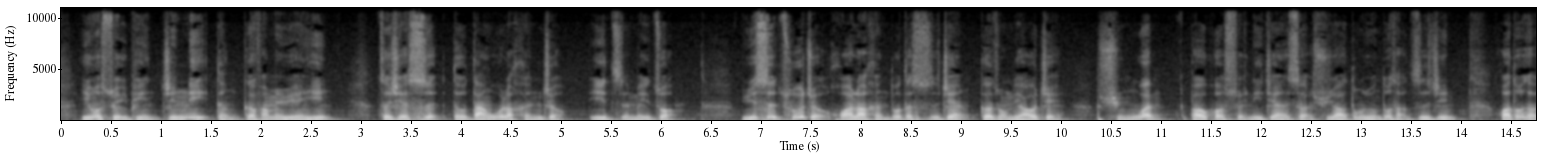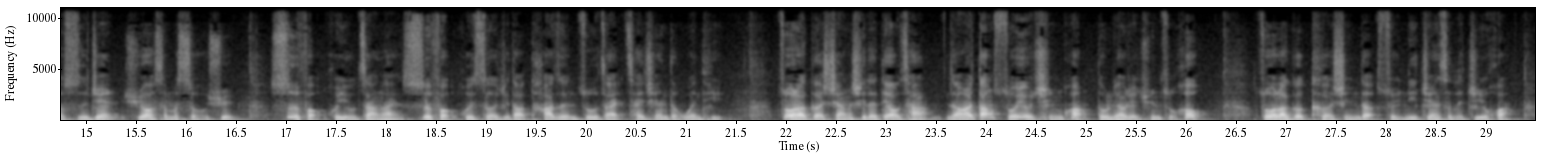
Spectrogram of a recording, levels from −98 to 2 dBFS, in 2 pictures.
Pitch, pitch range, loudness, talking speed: 125 Hz, 110-145 Hz, -21 LUFS, 250 characters per minute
